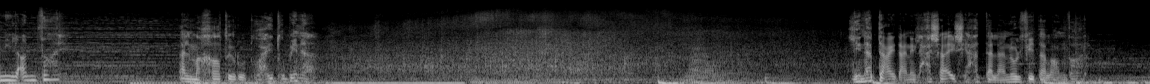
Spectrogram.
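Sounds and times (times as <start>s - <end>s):
speech: 0.0s - 0.8s, 1.8s - 3.4s, 8.5s - 11.0s
car driving past: 2.6s - 8.5s.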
